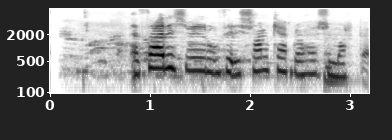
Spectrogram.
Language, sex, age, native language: Icelandic, female, 11, Icelandic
